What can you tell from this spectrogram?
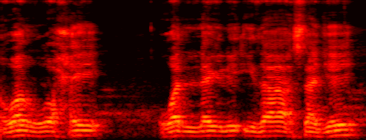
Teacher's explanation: اب نہ تو الف اپنے مخرج سے ادا ہوا ہے جی اور نہ یا کے مخرج سے، بلکہ دونوں کے بیچ ادا ہوا ہے جی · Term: الف ممالہ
